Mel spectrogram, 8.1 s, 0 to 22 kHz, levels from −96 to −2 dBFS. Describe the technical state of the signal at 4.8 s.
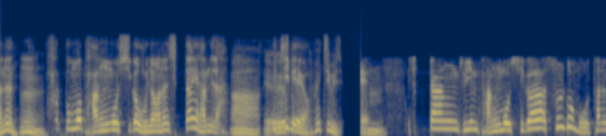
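At 4.8 s the call is in a handover gap: during a network switch no speech frames arrived from 4.53 to 4.81 s, so the sound dies away and stays silent for 280 ms. As the new link starts at 4.81 s, a fallback to narrowband begins. The call has dropped from HD Voice to an older narrowband codec, so everything above 4 kHz is gone and the sound becomes duller and rougher until the end.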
